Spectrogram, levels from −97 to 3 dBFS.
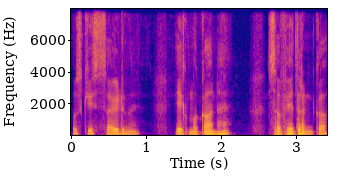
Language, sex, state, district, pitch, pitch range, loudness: Hindi, male, Himachal Pradesh, Shimla, 135 Hz, 130-145 Hz, -18 LUFS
